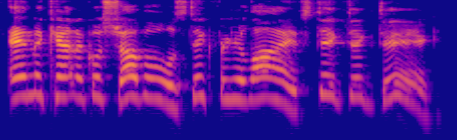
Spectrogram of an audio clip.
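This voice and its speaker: A man's voice: extremely high pitch, normal speed, gravelly, bright, forceful tone, voice pushed up, heavily acted. A man voicing an urgent father fox rallying his family in a read-aloud storybook. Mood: alarmed, urgent.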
